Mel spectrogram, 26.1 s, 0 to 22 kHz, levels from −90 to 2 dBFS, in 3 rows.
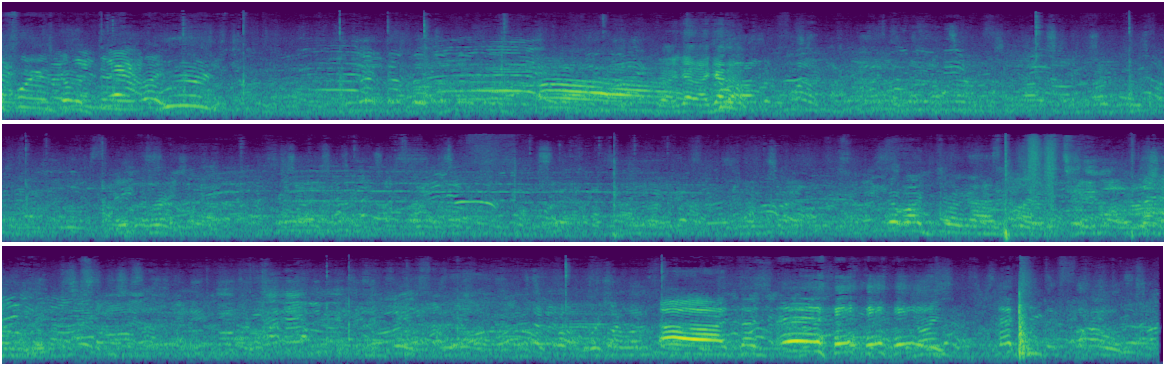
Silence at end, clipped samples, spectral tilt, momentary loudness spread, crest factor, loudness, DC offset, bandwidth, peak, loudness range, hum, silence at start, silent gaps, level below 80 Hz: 0 s; under 0.1%; -3.5 dB/octave; 13 LU; 20 dB; -22 LUFS; under 0.1%; 16 kHz; -2 dBFS; 14 LU; none; 0 s; none; -62 dBFS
